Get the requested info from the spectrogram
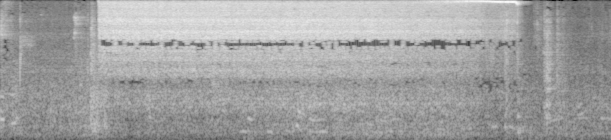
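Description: Steam train letting off steam: a loud, steady hiss that starts abruptly about a second in and cuts off sharply about four seconds later.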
